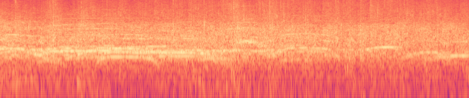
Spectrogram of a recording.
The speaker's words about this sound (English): I was one of the ones booing. Were you actually booing? I was one of the ones booing in the background.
